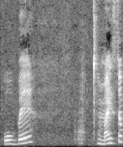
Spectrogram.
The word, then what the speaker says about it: ube: I'm like on the last video I uploaded, and you guys were telling me that oob is not pronounced oob, it's pronounced like ube.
